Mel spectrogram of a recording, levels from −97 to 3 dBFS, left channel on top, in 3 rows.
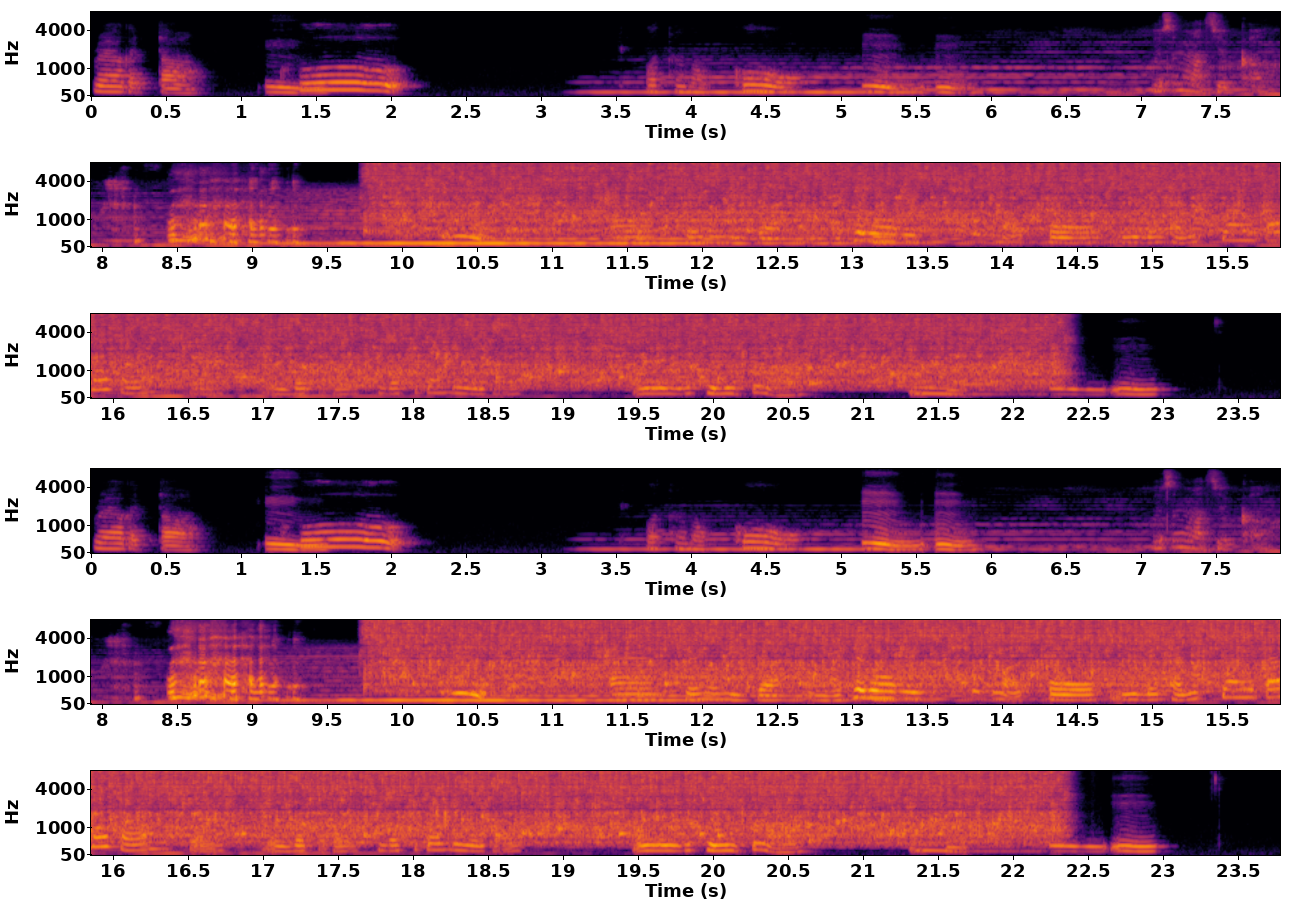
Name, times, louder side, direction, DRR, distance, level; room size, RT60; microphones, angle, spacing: voice 1, 0.0-0.7 1.4-2.1 3.7-4.7 7.1-9.3 10.1-10.8 13.1-13.5 21.3-22.2, left 1 dB, 70° left, 1.2 m, -34 dB
voice 2, 1.2-1.6 5.1-5.9 8.4-9.1 10.3-10.6 11.4-13.5 13.9-18.7 19.5-20.6 21.5-21.7 22.2-23.0, right 6 dB, 60° right, 0.3 m, -27 dB
sound 1, 3.2-18.6, left 2 dB, 25° left, 0.4 m, -35 dB
Stream / Drip / Trickle dribble, 9.7-22.4, right 4 dB, 30° right, 1.2 m, -26 dB
3.1 x 2.6 x 2.5 m
head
